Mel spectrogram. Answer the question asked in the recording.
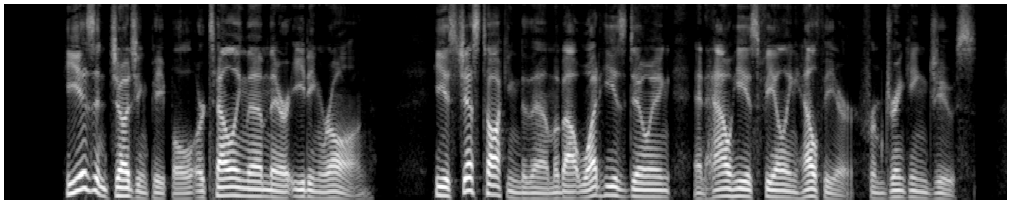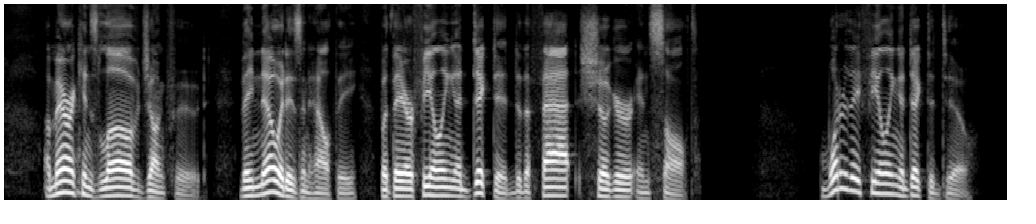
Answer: They are feeling addicted to the fat, sugar, and salt.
